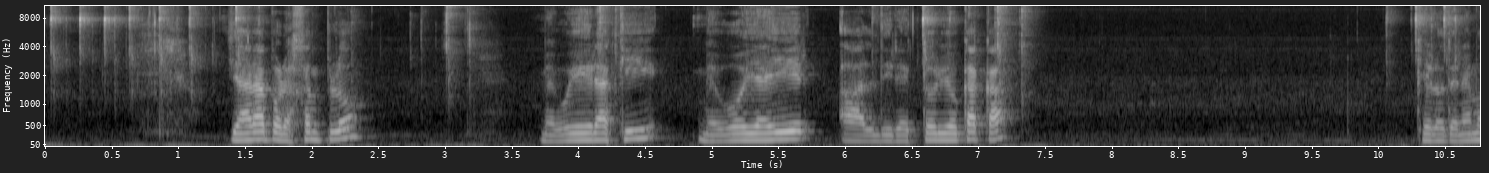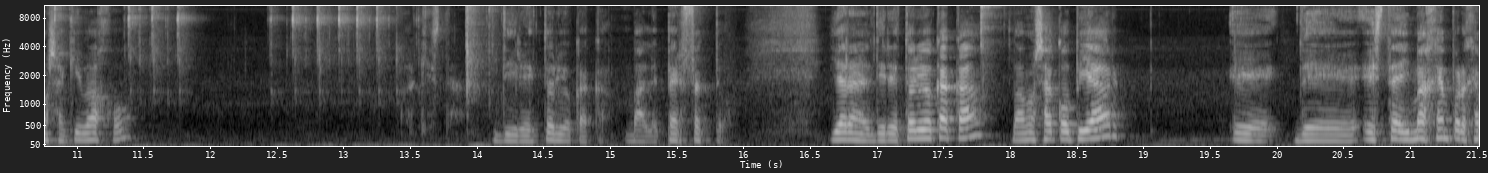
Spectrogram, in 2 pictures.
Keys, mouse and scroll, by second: 0.0 Up, 0.2 Up, 0.4 Up, 0.6 Up, 1.0 Up, 1.4 Up, 3.0 Tab, 4.1 Return, 6.5 Up, 7.1 Return, 10.3 Down, 10.5 Down, 10.8 Down, 11.4 Down, 11.5 Down, 12.4 Down, 12.6 Down, 12.8 Down, 12.9 Down, 13.1 Down, 13.2 Down, 13.3 Down, 13.9 Return, 17.8 Tab.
